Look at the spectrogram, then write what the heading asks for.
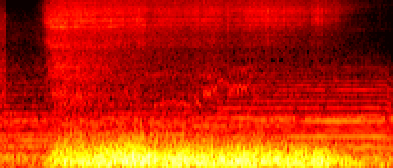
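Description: A forceful exhale, breath blown out during a meditation breathing exercise after contracting the base of the spine: a loud, rushing breath that starts abruptly, holds steady for about three seconds and then fades, with no talk.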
